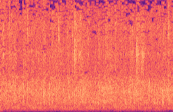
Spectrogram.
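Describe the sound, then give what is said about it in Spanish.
A large crowd breaks into sustained applause and cheering as the door of a basilica opens, a dense, steady ovation without pause for the whole moment. “Pues mira, aquí se escucha, se escucha ya el cerrojo de, de la puerta de la basílica, que ya se abre, la ovación”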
